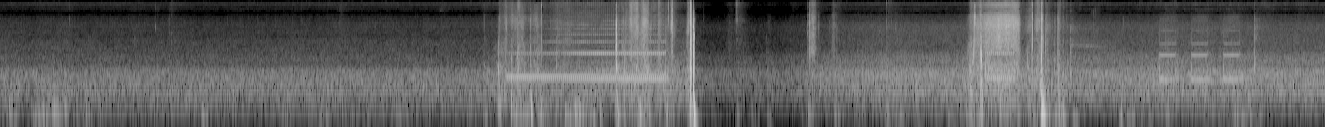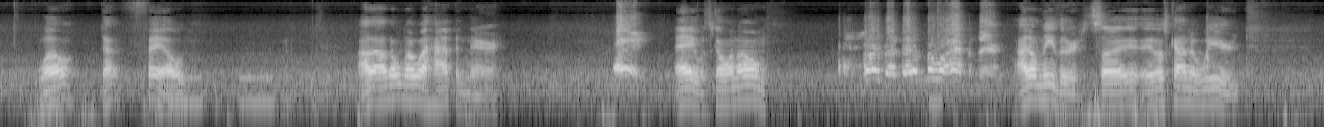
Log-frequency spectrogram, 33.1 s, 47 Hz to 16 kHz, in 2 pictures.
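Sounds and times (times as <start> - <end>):
steady breezy hiss: 0.0 - 33.1
faint repeating telephone ringback tone: 6.3 - 8.4, 12.3 - 12.8, 14.5 - 15.6, 18.8 - 20.1
telephone dialing tones: 6.3 - 8.4, 14.5 - 15.6
speech: 29.6 - 32.2.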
